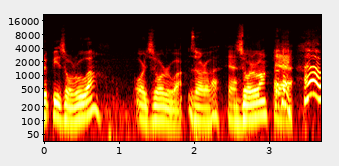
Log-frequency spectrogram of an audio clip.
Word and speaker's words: Zorua: Zorua.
